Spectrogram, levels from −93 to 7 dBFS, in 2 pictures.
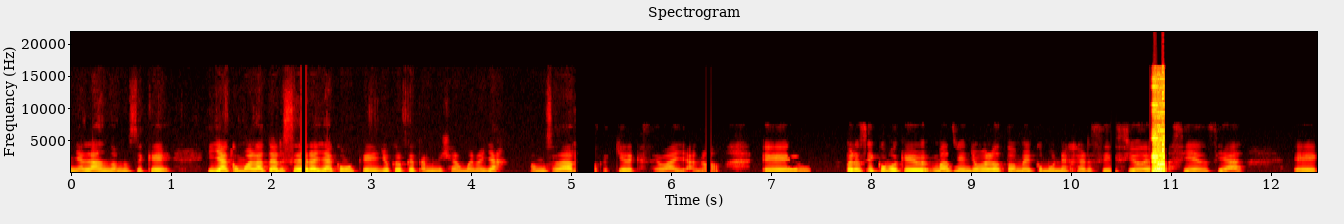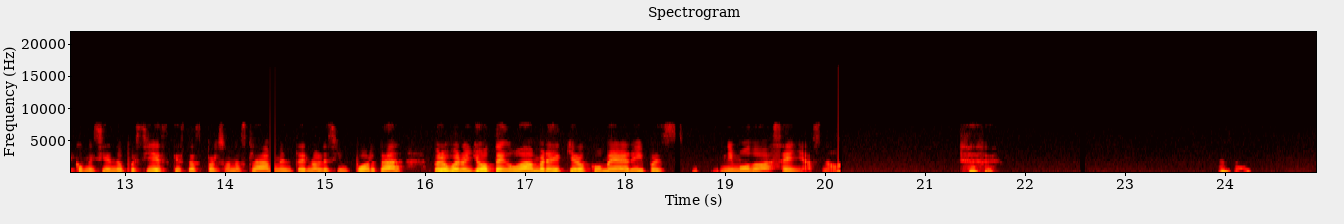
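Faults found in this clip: Damaged data in a compressed stream: short glitches at 1.60 s (right after "sé qué y ya"), 10.77–10.99 s (adds about 22 ms) and 20.11–20.16 s. The decoder is losing frame sync and hunting for the next header.

Gap between chunks: 50 ms holes at 2.31 s (between "a la" and "ya como que yo"), 6.36, 10.41, 14.46, 18.51 and 22.56 s. The 4 s spacing points to the chunking or playback layer padding each join.

Input switched to a poorer device: after "bueno ya vamos a", there's a 200 ms dropout at 5.05 s. From then to the end the sound is dull, with nothing above 7.6 kHz, about 5 dB quieter, and a new noise floor about 50 dB down. The likely cause is a mic or headset profile change.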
